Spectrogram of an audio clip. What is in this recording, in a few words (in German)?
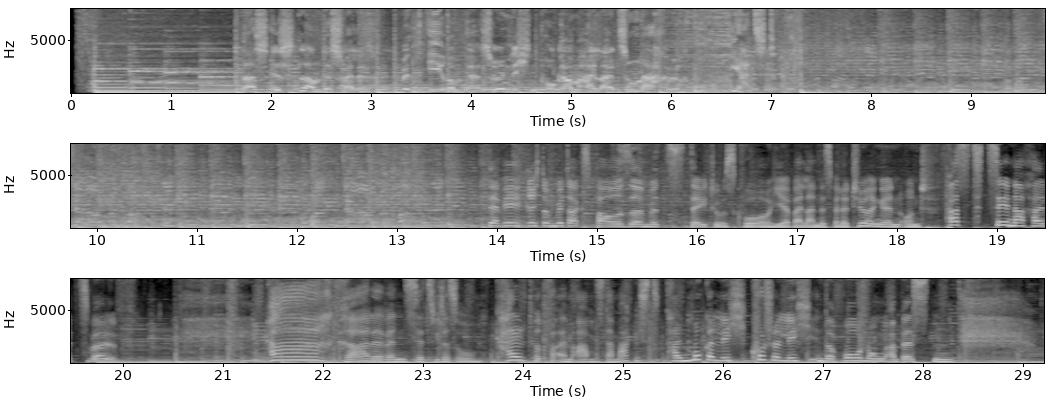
telefon interview radio mitschnitt; tiny house tour; radio landeswelle thüringen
